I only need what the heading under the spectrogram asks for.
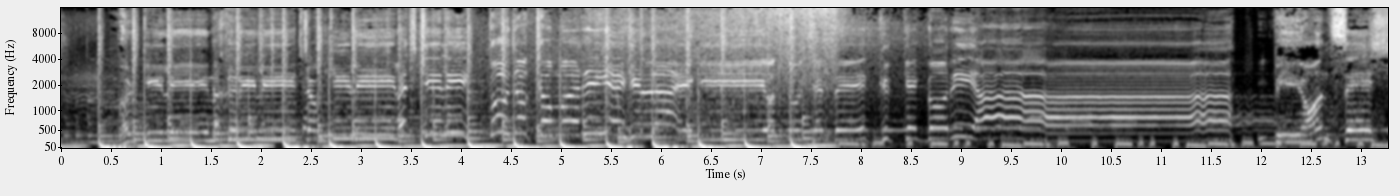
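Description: An upbeat Bollywood dance number from the film Khali Pili plays loud, opening on a thumping, steady beat before sung vocals with sliding, ornamented lines rise over bright synths.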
